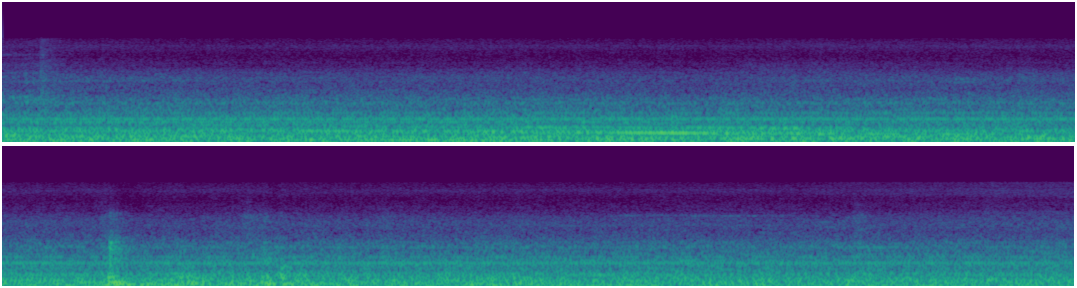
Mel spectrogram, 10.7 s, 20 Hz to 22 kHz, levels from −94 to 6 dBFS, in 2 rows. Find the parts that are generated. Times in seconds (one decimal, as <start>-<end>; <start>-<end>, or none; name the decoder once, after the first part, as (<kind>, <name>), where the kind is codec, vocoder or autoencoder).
5.7-7.3 (vocoder, BigVGAN v2); 9.0-10.1

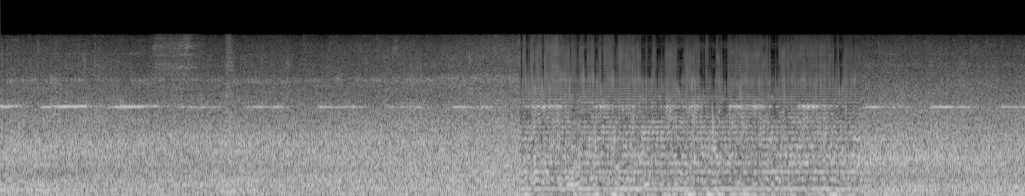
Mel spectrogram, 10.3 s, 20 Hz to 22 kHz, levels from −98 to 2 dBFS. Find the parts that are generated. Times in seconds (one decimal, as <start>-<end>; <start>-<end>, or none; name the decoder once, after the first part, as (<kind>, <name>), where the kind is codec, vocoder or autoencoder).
5.2-8.6 (vocoder, BigVGAN v2)

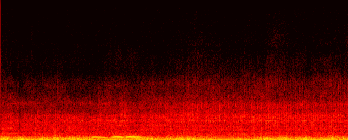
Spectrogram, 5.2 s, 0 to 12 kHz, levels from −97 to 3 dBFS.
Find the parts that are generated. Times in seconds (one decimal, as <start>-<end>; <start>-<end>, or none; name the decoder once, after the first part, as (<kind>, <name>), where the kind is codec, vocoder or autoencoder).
0.0-0.5 (codec, SNAC); 1.0-3.8

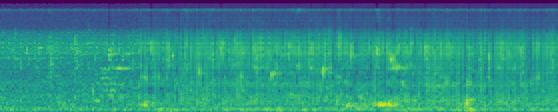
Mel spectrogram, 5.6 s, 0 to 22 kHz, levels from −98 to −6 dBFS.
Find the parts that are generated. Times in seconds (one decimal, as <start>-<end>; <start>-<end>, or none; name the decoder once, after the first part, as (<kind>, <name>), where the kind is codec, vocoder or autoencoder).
1.4-5.6 (vocoder, BigVGAN v2)

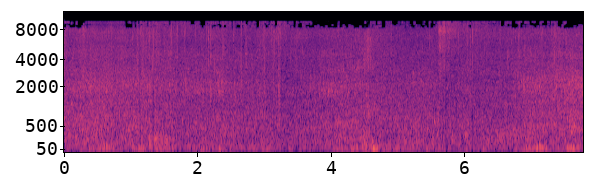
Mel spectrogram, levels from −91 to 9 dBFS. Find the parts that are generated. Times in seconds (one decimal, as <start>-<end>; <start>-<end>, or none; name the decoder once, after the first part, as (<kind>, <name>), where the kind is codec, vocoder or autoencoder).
0.4-0.9 (autoencoder, DAC-VAE)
